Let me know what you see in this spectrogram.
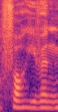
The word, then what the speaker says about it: Forgiven: Forgiven. On prononce comme ça, Forgiven. – Oh, Forgiven. Mais où sont vos cours d'anglais? – Alors là, j'ai un prof d'anglais.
